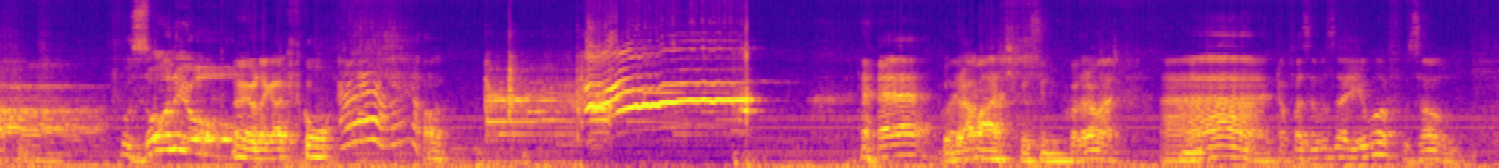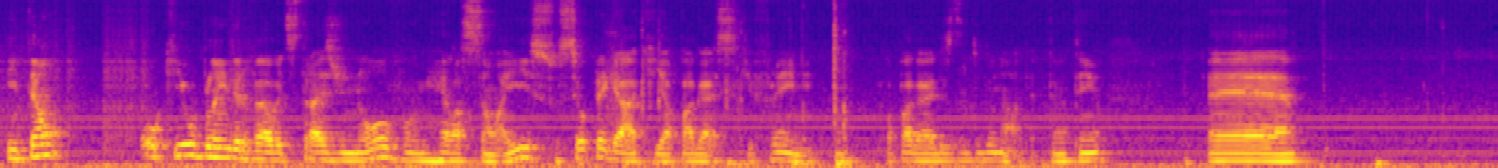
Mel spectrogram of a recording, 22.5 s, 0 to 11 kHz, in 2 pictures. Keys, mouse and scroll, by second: 16.4 a, 17.8 Delete, 22.2 click.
